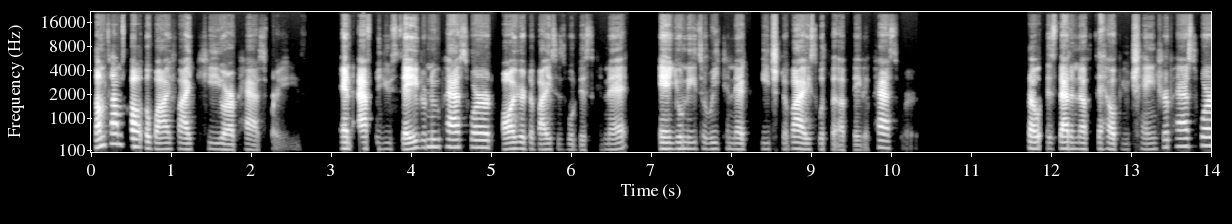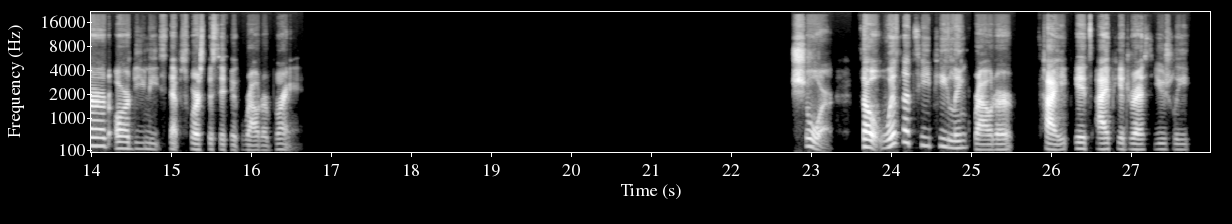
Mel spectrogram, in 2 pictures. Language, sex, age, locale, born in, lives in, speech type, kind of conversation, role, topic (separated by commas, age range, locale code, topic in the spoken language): English, female, 35-39, en-US, United States, United States, read, expert-assistant, expert, How does Wi-Fi provide wireless internet access?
